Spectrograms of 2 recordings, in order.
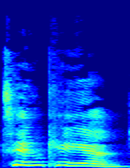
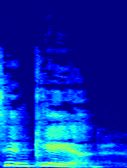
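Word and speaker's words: cinquain: Mae jumped right up Tim can she shouted it's pronounced Tim can she grand indle she grinned real delighted I know it's Tim can because you told me this morning remember I was the first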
